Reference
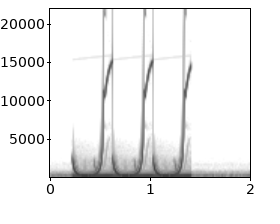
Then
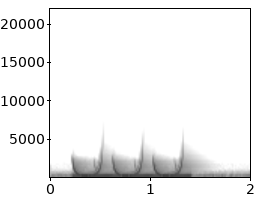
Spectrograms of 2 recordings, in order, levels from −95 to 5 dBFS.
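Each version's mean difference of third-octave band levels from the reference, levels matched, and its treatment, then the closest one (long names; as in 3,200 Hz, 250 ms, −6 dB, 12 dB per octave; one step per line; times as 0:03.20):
3.5 dB: low-pass filter 1,900 Hz 24 dB per octave
low-shelf EQ 150 Hz +10.5 dB
hum removal 172 Hz, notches 27
level −3 dB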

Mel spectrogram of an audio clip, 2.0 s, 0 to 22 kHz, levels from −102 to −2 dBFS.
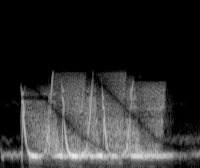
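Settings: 7.5 dB: three sine waves on the formant tracks
reverb whose tail is shaped and stops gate 340 ms rising, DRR 4.5 dB
frequency shifter mixed with the dry sound −1.4 Hz
level +3 dB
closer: first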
